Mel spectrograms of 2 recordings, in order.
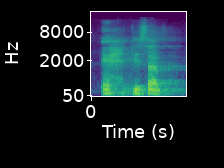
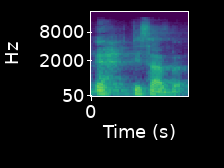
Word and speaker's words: ihtisab: Ihtisab. Gimana bacanya? Ihtisab.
